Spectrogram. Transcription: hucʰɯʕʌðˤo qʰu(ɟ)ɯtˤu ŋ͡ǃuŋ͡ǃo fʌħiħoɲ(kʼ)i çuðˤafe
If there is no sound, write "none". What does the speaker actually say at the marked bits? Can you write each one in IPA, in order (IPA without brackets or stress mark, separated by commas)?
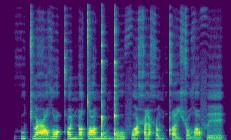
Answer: ɲ, qʼ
